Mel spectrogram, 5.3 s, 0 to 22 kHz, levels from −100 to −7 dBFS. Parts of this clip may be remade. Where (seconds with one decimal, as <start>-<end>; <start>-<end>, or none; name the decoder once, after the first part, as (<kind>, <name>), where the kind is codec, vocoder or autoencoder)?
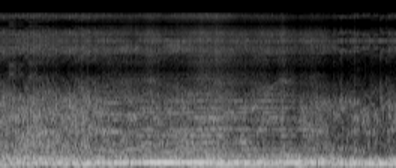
1.3-4.5 (autoencoder, DAC-VAE)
